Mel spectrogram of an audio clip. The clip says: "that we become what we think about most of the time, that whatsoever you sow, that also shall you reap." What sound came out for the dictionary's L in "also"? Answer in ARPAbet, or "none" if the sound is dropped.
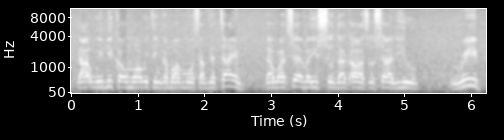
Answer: none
